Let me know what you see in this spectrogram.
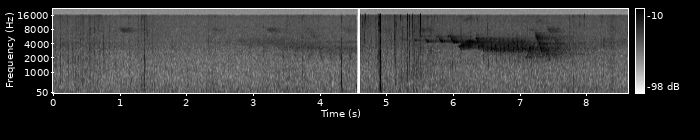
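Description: Quiet forest ambience in which a small songbird sings a rapid, high trill for about two seconds in the second half. A few sharp clicks stand out, the loudest just before the trill begins.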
